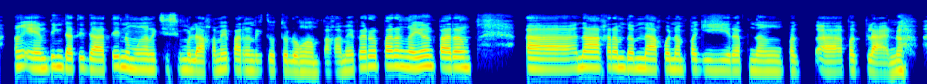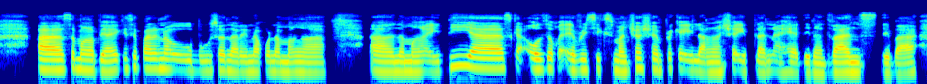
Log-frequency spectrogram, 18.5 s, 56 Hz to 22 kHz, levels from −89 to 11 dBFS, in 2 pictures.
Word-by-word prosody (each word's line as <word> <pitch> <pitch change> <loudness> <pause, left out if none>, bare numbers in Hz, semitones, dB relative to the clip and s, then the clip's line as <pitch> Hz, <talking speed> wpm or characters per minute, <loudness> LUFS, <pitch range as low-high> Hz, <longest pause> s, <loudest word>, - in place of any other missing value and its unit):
ang 195 - +1
ending 185 +2 +1
dati-dati 170 -1 +1
nung 185 -3 0
mga 160 -1 -1
nagsisimula 155 -4 -1
kami 165 +3 -3
parang 155 -2 -1
nagtutulungan 145 -2 -3
pa 135 +1 -9
kami, 145 +5 -4
pero 195 +2 +2
parang 205 0 +2
ngayon, 200 +2 +3
parang, 190 0 +4 0.6
ah, 170 -1 +4
nakakaramdam 185 -1 +3
na 170 -2 +3
ako 170 +1 -3
ng 160 - -7
paghihirap 155 -2 -3
ng 145 -1 -3
pag 150 -2 -4 0.2
ah, 140 0 +2
pagplano, 150 -1 0 0.6
ah, 160 -2 +7
sa 180 - -3
mga 160 -2 +1
biyahe, 150 0 +2
kasi 170 +3 -7
parang 170 -1 +1
nauubusan 150 -2 -3
na 140 -1 -1
rin 140 - -4
ako 140 +1 -3
ng 140 - -1
mga 135 0 -2 0.9
ng 140 - -2
mga 145 - -2
ideas, 180 +1 +3
ka - - -3
also, 170 0 +1
every 160 0 -1
six 165 +1 -3
months 145 +1 -2
siya 180 - +2 0.2
siyempre 170 +2 -9
kailangan 140 -4 -2
siya - - -1
iplan 140 -1 -4
ahead 135 -2 -4
in 130 -1 -3
advance, 135 +1 +1
'di 130 - -2
ba. 125 +1 +1
155 Hz, 180 wpm, -25 LUFS, 145-175 Hz, 0.9 s, ah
